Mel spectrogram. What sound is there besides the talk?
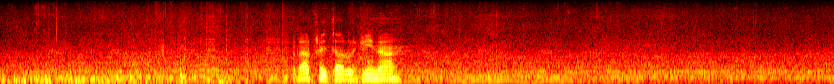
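young healthy honeybees buzzing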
